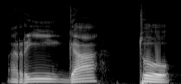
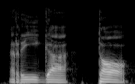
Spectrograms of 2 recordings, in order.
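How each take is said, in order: First: "rigatoni" slowly with a closed o in to. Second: "rigatoni" with an open o, like "aw", in to; non-standard "rigatoni", to with open o. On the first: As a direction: break up "rigatoni", rounding a closed o. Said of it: "is an closed O". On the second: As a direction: break up "rigatoni", opening the o. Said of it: "with an open O". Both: Shown as a demonstration.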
